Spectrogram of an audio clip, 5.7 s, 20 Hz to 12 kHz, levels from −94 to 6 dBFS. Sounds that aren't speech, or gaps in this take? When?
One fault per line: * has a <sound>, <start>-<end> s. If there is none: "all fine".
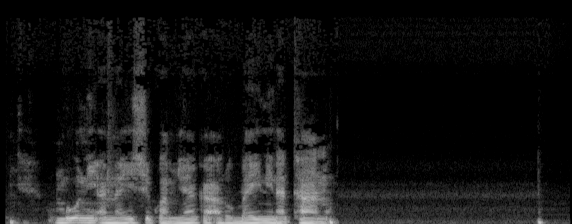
all fine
